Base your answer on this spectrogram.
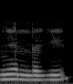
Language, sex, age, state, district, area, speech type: Santali, female, 18-30, Jharkhand, Bokaro, rural, spontaneous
